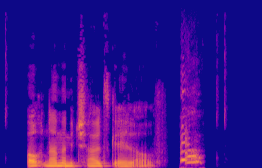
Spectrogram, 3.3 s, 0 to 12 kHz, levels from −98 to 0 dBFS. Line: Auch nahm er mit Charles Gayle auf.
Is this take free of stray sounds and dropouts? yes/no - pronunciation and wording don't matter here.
no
